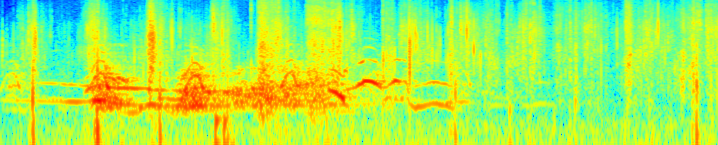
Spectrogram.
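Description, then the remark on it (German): Dogs bark and yelp in a quick, excited flurry of overlapping calls, with scuffling steps and rustling throughout and a few higher whining tones trailing off. “Die Hunde erkennen Herr … an der Stimme.”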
